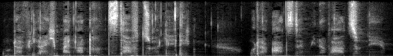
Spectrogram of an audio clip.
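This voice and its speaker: Young German woman in a soft ASMR whisper. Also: brisk. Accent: Mannheim German. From Mannheim, Germany. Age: early twenties, 23. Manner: soft whisper close to the microphone. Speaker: ASMR creator and streamer. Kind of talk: whispered ASMR, casual personal chat. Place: cosy bedroom, indoors. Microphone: desktop microphone, very close.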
